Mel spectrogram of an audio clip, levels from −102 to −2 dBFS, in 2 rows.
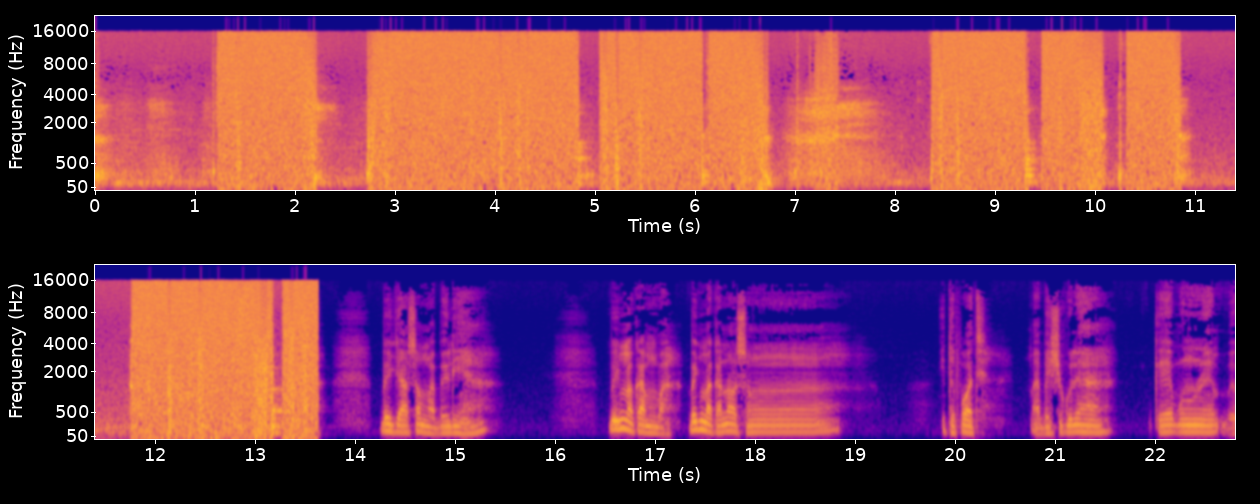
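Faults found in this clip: Samples built from the wrong bytes, 0.00–13.63 s: loud broadband noise replacing the speech. Decoder byte order or alignment is off, promoting the low bits.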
